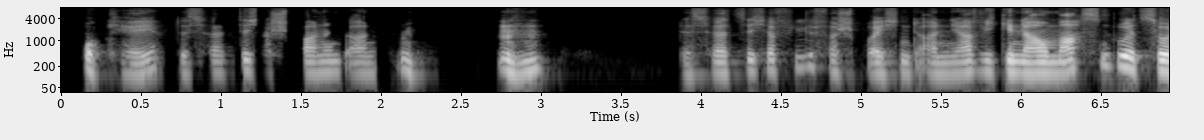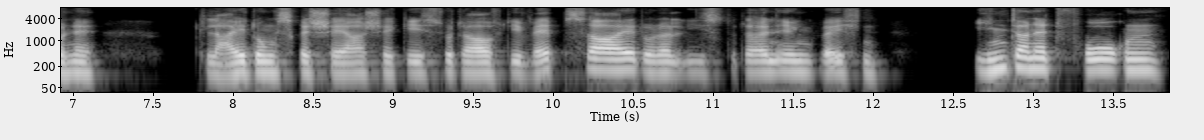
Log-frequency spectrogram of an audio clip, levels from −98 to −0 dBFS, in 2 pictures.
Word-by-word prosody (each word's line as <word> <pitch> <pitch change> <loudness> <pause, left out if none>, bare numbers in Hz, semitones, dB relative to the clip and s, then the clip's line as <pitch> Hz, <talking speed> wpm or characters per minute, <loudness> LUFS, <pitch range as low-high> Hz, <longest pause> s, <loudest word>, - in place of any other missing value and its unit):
Okay, 125 +7 -6
das 130 +1 -19
hört 130 0 -19
sich 150 -2 -10
ja - - -22
spannend 130 +1 -11
an. 125 0 -13 0.7
Mhm. 145 +1 -5 0.8
Das 115 +3 -20
hört 130 -1 -8
sich 145 +1 -11
ja 150 - -7
vielversprechend 135 -7 -12
an. 120 0 -11
Ja, 135 +2 -6
wie 140 -1 -10
genau 130 -1 +2
machst 130 +4 0
denn - - -10
du 195 - +2
jetzt 165 - -1
so 145 -2 +6
'ne 130 -1 -2 0.6
Kleidungsrecherche? 125 -1 0
Gehst 130 0 -6
du 135 - 0
da 125 -1 +3
auf 125 - -5
die 130 -1 -5
Website, 155 +3 +4
oder 135 -1 +1
liest 130 0 -10
du - - -24
da 135 0 0
in 135 - +1
irgendwelchen 130 -2 -3 0.5
Internetforen? 155 -2 +2
135 Hz, 160 wpm, -22 LUFS, 125-145 Hz, 0.8 s, so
